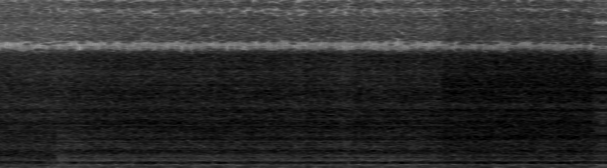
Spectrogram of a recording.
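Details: Moulins d'Alma individual mill grinding grain for wholemeal flour after sieving out straw particles: even hissing grinding rush with steady beat about four per second, unchanging; normal grain milling.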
